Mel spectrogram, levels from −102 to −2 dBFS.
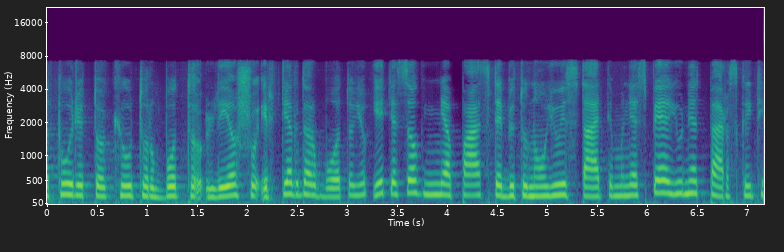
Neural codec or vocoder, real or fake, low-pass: codec, 16 kHz, 1 kbps, X-Codec, WavLM features, trained on Multilingual LibriSpeech; fake; 7.2 kHz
